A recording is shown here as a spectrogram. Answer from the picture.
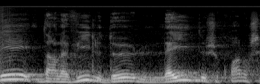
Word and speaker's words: Leyde: Parce qu'il est dans la ville de Leyde, je crois, alors, je ne sais pas si on prononce comme ça, certainement pas, mais aux Pays-Bas. Alors, L-E-Y-D-E, je ne sais pas comment ça se dit, vous allez me le dire.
